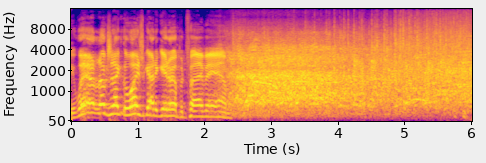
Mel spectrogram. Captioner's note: laughing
